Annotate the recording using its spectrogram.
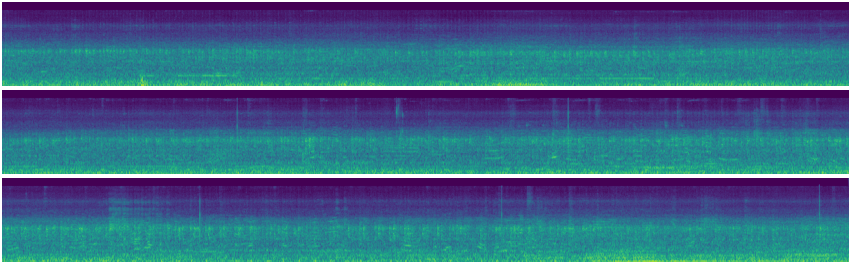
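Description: Street traffic around jeepneys: vehicle engines running and idling, with people talking in the background and a sharp tap about two seconds in.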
